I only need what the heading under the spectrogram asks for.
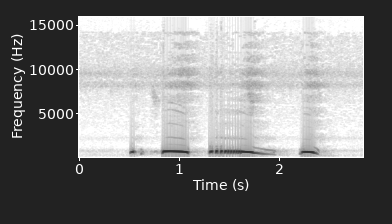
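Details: A full spotted dove lure phrase: a faint stuttering start, a steady coo, a longer tremulous coo falling in pitch, and a short clipped closing coo, in a quiet setting.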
